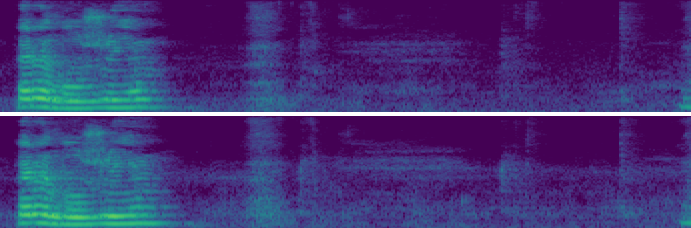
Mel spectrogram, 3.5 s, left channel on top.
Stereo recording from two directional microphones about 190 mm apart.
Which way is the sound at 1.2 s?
Centre (ahead or behind).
